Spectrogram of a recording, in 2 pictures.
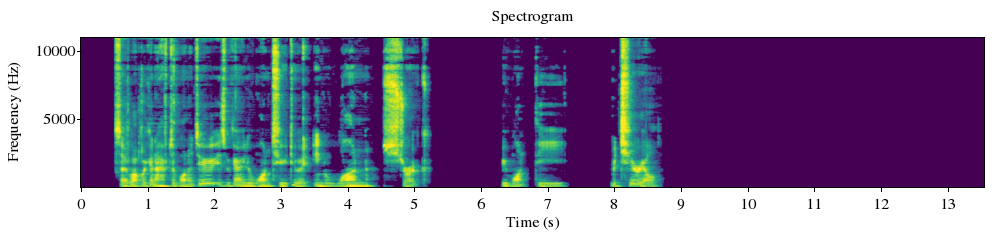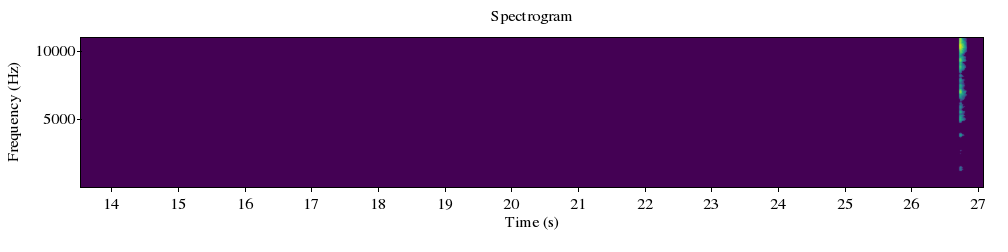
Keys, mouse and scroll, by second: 0.2 ctrl+z, 3.4-27.0 drag.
